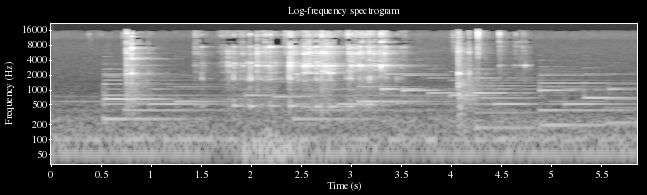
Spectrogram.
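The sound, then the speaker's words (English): Ice cubes clink and tumble into a bowl of coconut water with blueberries, strawberries and pomegranate, in a steady flurry of bright, glassy taps over about six seconds, with no talking. “I like ice with my cereal.”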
